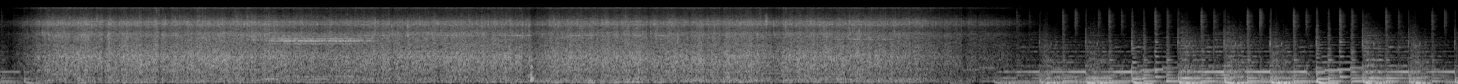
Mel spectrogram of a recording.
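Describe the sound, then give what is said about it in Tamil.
Steady, dense rain falls in Tamil Nadu, easing the summer heat, pouring down with a constant hiss for about ten seconds, then gives way to a rhythmic music bed. “தமிழகத்தின் பல்வேறு பகுதிகளில் மழை பொழிவு கோடை வெயிலுக்கு இதமளிப்பதாக பொதுமக்கள் மகிழ்ச்சி”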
